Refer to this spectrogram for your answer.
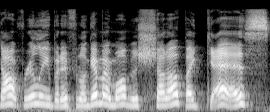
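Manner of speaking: ordinary delivery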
